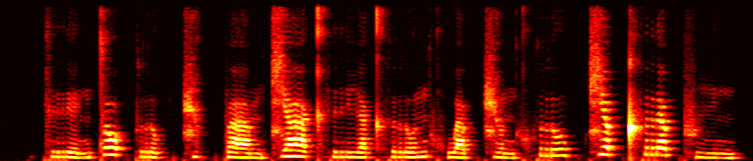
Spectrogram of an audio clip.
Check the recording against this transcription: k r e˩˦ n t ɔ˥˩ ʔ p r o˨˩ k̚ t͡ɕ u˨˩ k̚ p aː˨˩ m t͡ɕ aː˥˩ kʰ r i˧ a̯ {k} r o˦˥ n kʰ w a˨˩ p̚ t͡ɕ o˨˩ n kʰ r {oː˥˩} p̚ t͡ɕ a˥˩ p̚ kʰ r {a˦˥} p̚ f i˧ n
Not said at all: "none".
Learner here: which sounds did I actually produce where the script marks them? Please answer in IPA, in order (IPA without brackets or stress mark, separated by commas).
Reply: kʰ, oː˥˩, a˥˩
